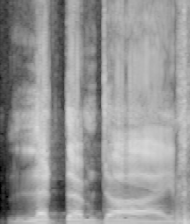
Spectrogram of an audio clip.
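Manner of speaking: big, booming, pulpit-style church preacher voice. Imagining what the church would say, in a big booming church voice. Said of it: "big booming uh, church voice".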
